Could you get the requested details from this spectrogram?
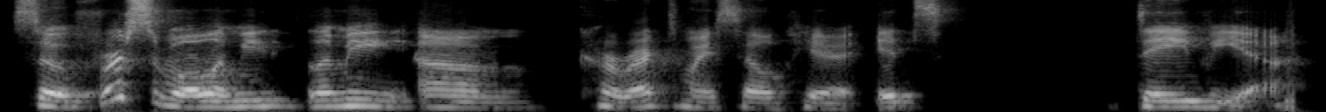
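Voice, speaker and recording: A woman's voice: fairly low pitch, steady tone, a little slow. A woman from Trinidad and Tobago hosting a podcast interview, chatty and welcoming, with frequent fillers. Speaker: podcast host and personal development coach. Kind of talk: conversational interview.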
